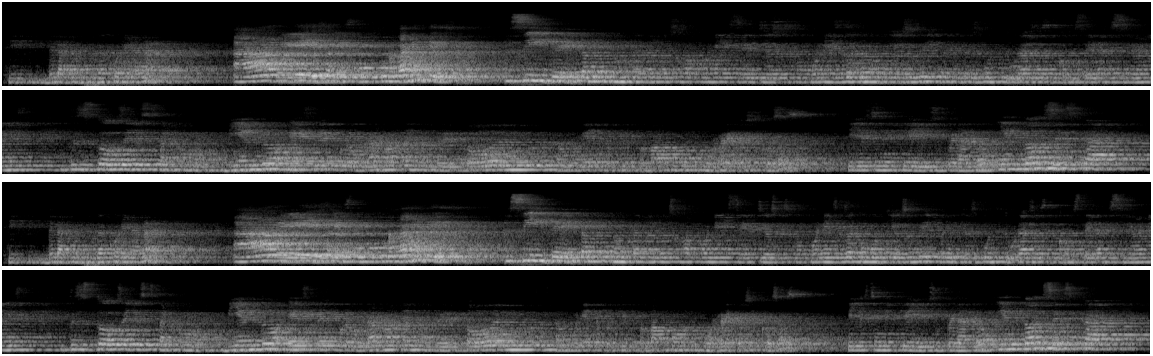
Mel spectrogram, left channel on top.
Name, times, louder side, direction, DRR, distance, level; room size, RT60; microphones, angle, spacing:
voice 1, 0.1-1.6 2.7-3.4 3.9-4.2 5.0-19.4 19.9-22.5, right 1 dB, 45° right, -7 dB, 0.7 m, -26 dB
voice 2, 2.3-4.7, left 1 dB, 35° left, -5 dB, 0.5 m, -21 dB
8.5 x 4.9 x 3.4 m, 2.9 s
head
